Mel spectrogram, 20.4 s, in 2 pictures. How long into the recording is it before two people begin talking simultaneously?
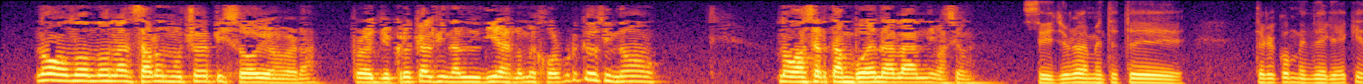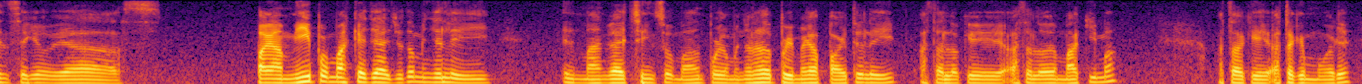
none

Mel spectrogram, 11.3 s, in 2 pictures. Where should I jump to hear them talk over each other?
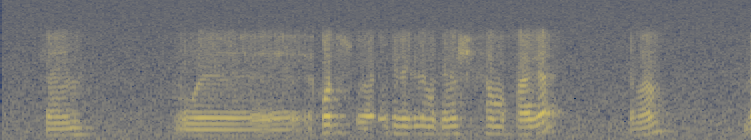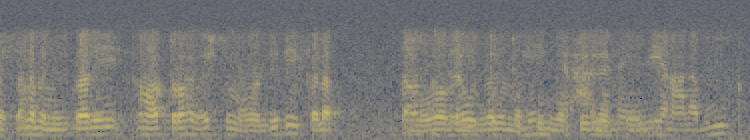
9 s

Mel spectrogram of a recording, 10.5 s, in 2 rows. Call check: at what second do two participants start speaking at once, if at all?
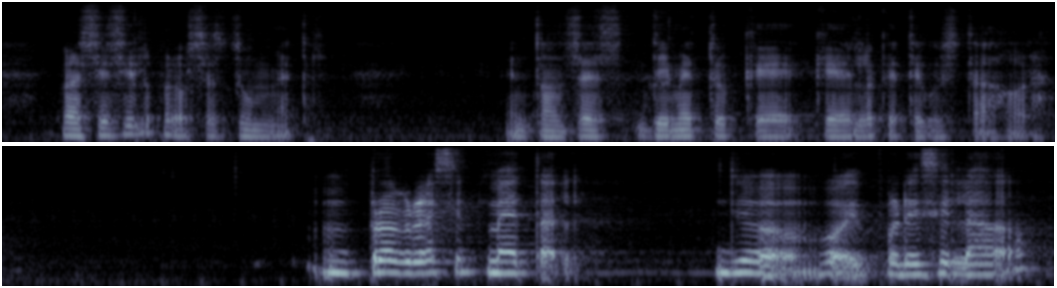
none

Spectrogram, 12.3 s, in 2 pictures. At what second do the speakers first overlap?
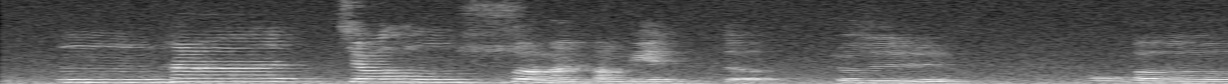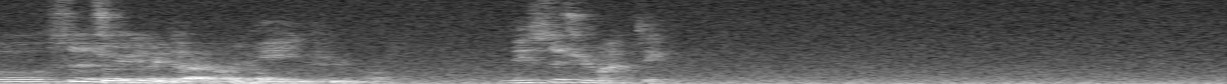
7 s

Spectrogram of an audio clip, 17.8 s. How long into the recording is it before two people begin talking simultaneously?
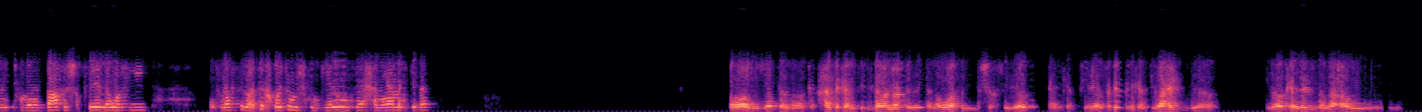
none

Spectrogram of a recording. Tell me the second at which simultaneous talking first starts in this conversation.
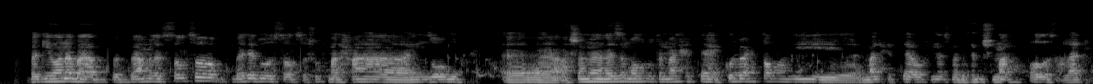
none

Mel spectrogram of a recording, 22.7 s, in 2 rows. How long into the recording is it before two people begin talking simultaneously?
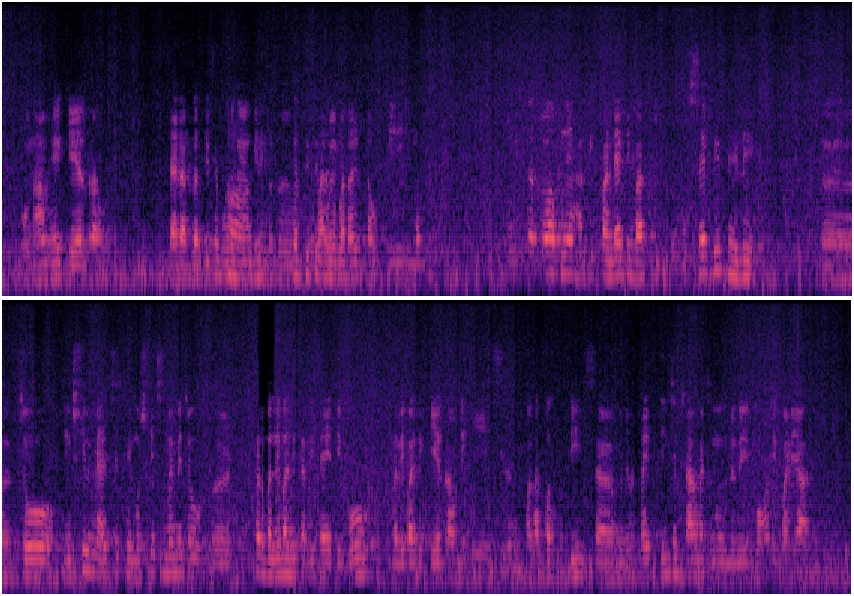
3 s

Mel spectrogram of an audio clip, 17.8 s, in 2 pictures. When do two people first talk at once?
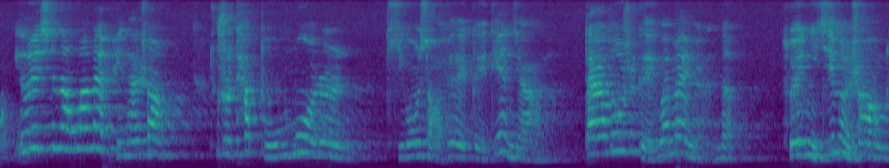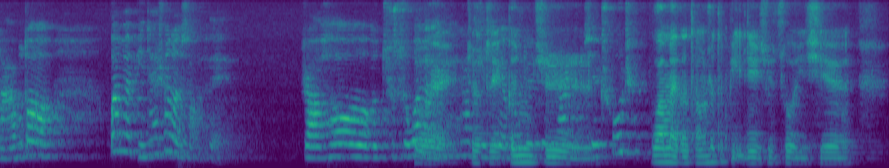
13 s

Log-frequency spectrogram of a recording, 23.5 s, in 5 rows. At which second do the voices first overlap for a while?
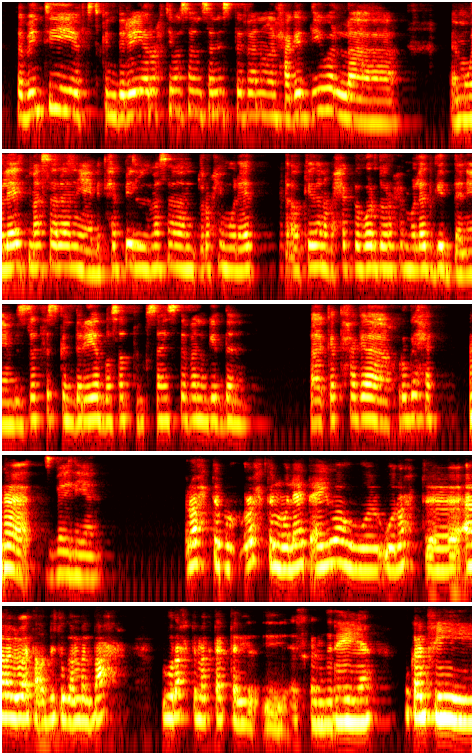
none

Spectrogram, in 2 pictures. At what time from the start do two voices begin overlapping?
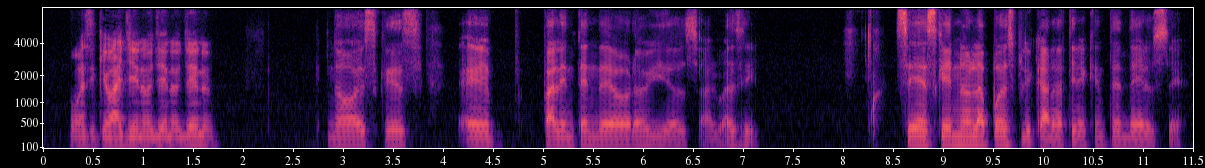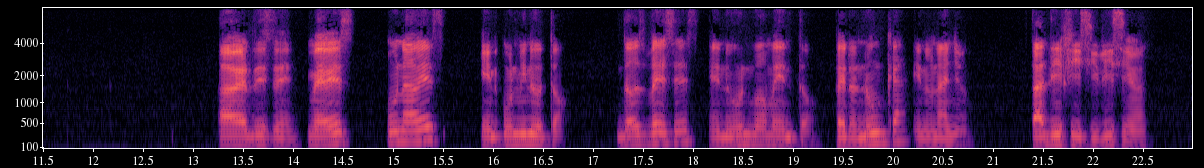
none

